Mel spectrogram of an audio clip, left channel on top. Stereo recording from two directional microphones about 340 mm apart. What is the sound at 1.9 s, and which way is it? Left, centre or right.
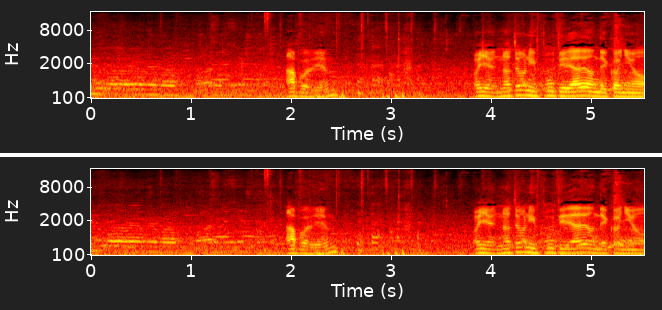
Speech, centre.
